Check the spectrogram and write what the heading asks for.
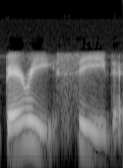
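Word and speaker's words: Barreseid: I would suggest that there is huge amount of evidence that it's, and I don't know how to pronounce it, it's Barry Seed, it's B-A-R-R-E-S-E-I-D, from Chicago area.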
